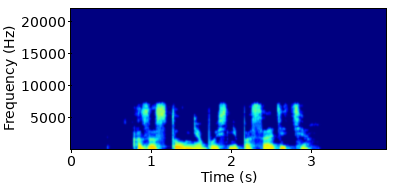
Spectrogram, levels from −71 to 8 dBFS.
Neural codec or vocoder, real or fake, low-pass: none; real; 7.2 kHz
